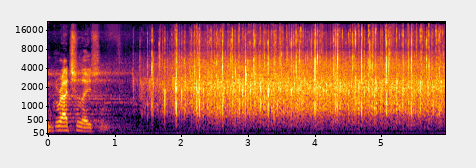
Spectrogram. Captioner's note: audience applauding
